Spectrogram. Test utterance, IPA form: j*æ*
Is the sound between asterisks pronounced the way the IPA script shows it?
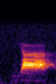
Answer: no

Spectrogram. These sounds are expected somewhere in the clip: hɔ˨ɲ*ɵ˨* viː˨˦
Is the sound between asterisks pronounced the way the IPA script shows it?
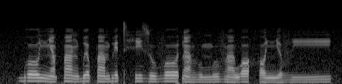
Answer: no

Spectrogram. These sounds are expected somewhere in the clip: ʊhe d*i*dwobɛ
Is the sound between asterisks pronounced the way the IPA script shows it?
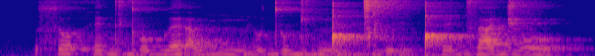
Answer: no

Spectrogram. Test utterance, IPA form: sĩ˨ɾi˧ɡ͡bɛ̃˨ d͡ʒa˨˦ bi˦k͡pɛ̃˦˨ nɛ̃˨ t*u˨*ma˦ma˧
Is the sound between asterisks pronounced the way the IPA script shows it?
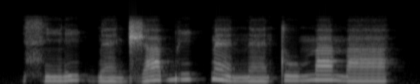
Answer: no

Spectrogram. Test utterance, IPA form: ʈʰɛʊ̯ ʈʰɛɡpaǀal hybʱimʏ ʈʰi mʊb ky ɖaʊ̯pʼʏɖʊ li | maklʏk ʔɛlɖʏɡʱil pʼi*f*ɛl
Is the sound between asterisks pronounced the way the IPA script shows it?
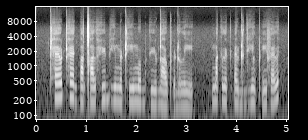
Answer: yes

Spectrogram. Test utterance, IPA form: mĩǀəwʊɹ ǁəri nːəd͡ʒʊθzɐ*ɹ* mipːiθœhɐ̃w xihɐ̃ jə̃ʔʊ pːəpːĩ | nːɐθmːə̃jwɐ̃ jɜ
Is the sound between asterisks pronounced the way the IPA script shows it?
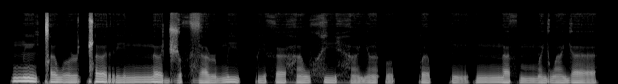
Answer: yes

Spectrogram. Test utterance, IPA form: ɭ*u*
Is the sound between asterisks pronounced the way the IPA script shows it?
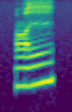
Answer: yes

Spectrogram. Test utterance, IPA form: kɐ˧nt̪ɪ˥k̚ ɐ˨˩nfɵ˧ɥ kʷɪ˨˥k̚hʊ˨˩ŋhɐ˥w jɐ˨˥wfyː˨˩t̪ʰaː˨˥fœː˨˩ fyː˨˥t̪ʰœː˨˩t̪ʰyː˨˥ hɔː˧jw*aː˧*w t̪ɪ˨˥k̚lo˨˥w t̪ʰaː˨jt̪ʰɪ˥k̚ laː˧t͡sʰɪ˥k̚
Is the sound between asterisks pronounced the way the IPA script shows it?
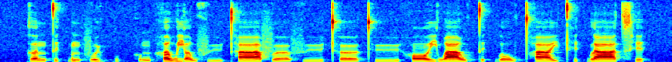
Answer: no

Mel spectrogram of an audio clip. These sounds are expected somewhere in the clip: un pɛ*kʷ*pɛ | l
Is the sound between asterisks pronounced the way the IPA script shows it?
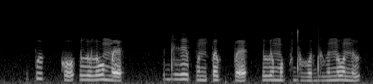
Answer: yes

